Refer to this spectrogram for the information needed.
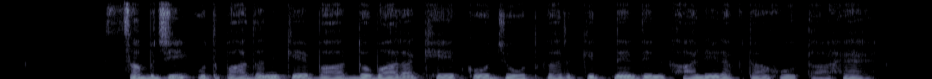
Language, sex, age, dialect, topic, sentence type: Hindi, male, 51-55, Garhwali, agriculture, question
